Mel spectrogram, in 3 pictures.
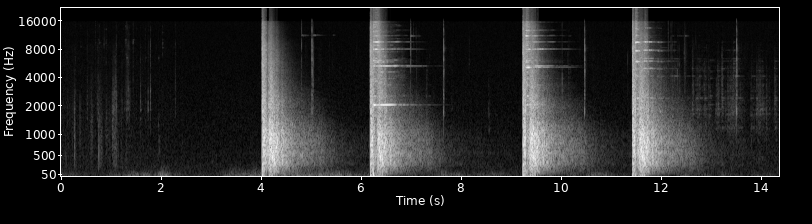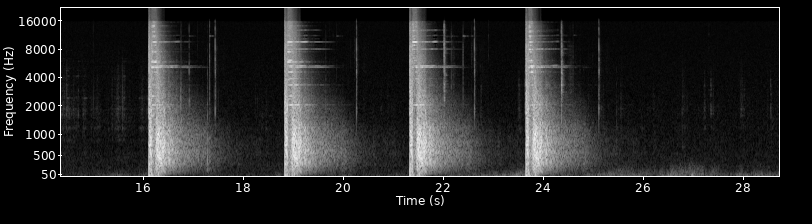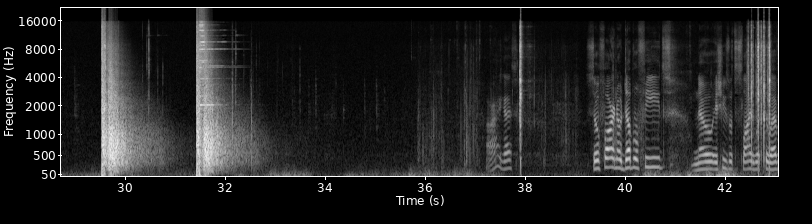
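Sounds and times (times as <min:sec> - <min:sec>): pistol shots with echo: 0:04.0 - 0:05.3, 0:06.2 - 0:07.1, 0:09.2 - 0:10.5, 0:11.4 - 0:12.7, 0:16.1 - 0:17.2, 0:18.8 - 0:20.1, 0:21.4 - 0:22.5, 0:23.6 - 0:24.9, 0:29.5 - 0:30.7, 0:31.4 - 0:32.6
bullets ringing steel targets: 0:06.2 - 0:07.6, 0:09.2 - 0:10.5, 0:11.4 - 0:13.0, 0:16.1 - 0:17.4, 0:18.8 - 0:20.1, 0:21.4 - 0:22.6, 0:23.7 - 0:25.0, 0:31.4 - 0:32.6.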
